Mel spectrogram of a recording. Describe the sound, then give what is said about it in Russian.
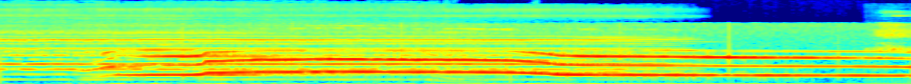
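A person imitates a wolf's howl: one long, loud wail that rises, holds steady for several seconds, then slides slightly lower, with no other talking. “Эй, волк, тебе сказано, не песняч, убью!”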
